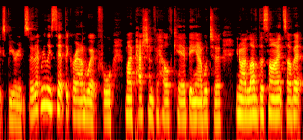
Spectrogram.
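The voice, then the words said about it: Australian accent. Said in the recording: “I could tell from your accent that you grew up in Melbourne ... Australian accent”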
